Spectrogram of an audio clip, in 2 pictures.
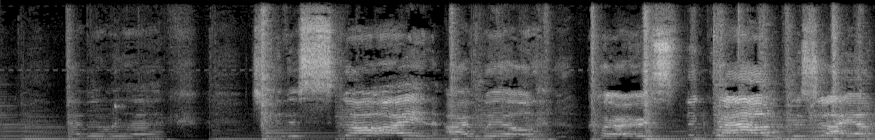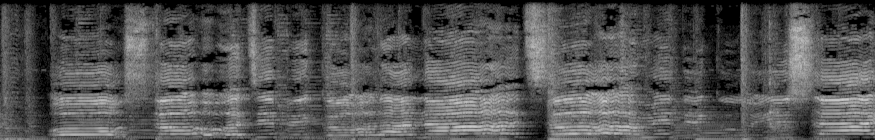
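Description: A woman singing over her own strummed acoustic guitar: several sung phrases with wavering held notes, broken by short pauses, over steady chord strumming.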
